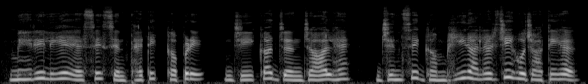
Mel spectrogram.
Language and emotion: Hindi, fearful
